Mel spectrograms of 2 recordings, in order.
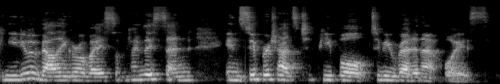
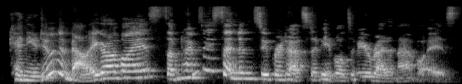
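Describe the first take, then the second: First: It is read in his normal voice. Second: It is read in a Valley Girl voice.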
